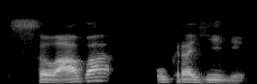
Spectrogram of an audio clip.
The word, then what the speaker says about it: Slava Ukraini: So if you wish, you can try to spell it. How do you say this in Ukrainian? So it is Slava Ukraini and Slava Korea.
